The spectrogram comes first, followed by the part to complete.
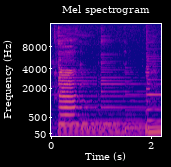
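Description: Acoustic guitar strummed in a song: a chord struck at the start rings on, and a fresh strum comes near the end.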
